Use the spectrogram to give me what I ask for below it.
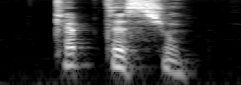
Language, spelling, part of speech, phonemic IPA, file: French, captation, noun, /kap.ta.sjɔ̃/, LL-Q150 (fra)-captation.wav
- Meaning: inveiglement, captation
